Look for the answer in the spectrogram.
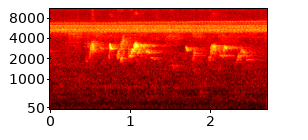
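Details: Red-whiskered bulbul singing during the trapping of wild birds on 2 May 2020: short bright warbled and chirped phrases in several bursts, with a steady high insect drone throughout.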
